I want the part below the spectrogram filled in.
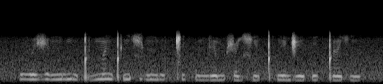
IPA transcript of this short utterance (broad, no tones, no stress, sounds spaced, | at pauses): β ə ʒ ɜ ŋ u m ɡ͡ǃ ə m ɐ̃ ǃʼ ĩ ɕ ə ŋ͡m u l ǁ i k͡p u n z ɐ̃ m ʂ ə j ɕ ɐ̃ ǃʰ ĩ ɖ͡ʐ ĩ θ i ǃ ɐ̃ ɕ ĩ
